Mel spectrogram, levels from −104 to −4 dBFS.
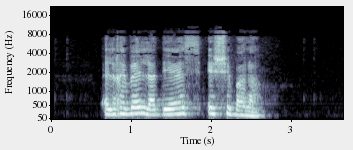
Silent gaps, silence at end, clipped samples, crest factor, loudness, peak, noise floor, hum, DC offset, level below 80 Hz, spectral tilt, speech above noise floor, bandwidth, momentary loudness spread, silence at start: none; 1 s; under 0.1%; 14 dB; -13 LUFS; 0 dBFS; -78 dBFS; none; under 0.1%; -56 dBFS; -5 dB/octave; 66 dB; 9.4 kHz; 7 LU; 0.65 s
